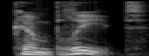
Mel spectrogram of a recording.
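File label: "compleat", British English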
